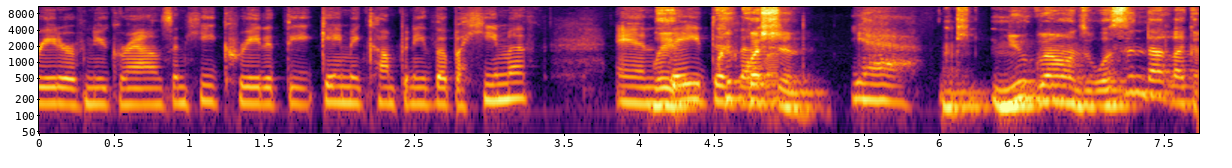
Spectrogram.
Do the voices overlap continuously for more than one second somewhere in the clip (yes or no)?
yes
